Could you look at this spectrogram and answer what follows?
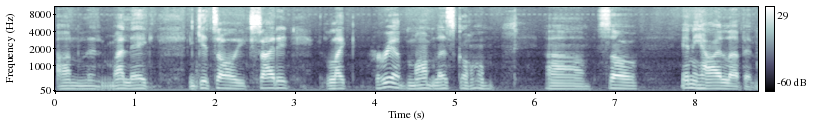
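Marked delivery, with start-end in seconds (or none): none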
